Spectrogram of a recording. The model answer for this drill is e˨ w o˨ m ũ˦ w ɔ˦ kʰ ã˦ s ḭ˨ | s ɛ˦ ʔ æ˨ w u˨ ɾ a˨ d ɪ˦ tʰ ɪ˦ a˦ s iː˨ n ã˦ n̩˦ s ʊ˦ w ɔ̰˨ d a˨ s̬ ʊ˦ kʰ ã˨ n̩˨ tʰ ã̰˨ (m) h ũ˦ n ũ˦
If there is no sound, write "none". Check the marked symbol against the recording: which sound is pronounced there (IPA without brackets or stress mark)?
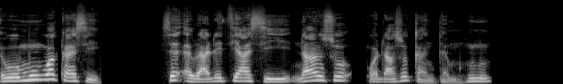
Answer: m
